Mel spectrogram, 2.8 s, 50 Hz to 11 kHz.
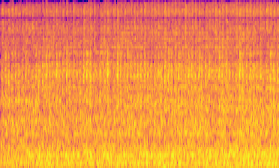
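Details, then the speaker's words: Via Motors VTrux with V6 under hood, idling with the front clutch driving the generator disengaging: steady rattly, diesel-like clatter, not an exhaust leak; noise stops once clutch fully engages, normal behaviour. "All right, so that's about as loud as it gets. At idle, it sounds almost like a diesel."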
